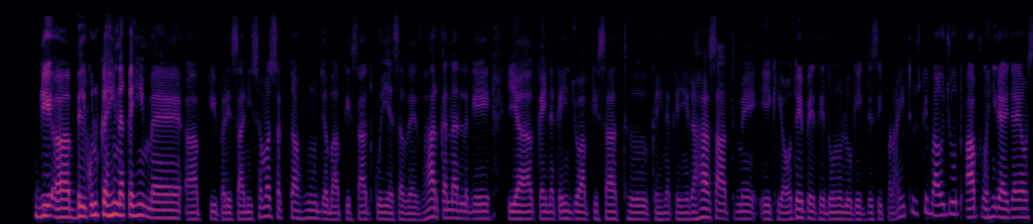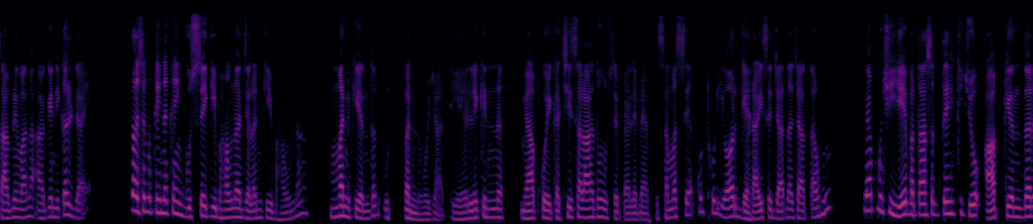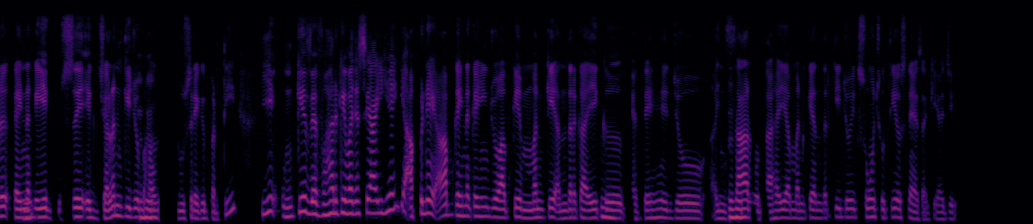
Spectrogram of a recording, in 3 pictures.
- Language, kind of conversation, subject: Hindi, advice, दूसरों की सफलता से मेरा आत्म-सम्मान क्यों गिरता है?
- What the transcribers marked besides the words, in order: none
